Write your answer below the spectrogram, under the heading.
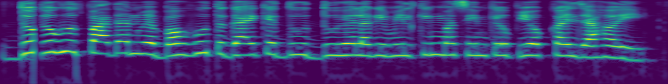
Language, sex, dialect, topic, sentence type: Magahi, female, Central/Standard, banking, statement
